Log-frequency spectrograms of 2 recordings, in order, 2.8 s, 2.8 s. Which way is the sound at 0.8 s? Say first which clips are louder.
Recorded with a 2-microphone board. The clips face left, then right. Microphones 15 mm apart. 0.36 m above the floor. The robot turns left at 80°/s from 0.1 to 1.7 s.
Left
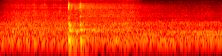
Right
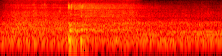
Left 7 dB; 45° left (ahead or behind).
